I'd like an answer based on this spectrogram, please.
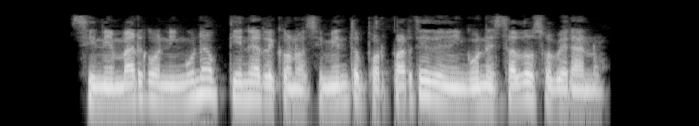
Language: Spanish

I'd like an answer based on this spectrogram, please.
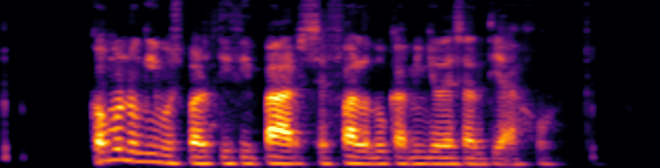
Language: Galician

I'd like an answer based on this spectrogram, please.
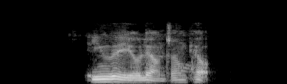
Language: Chinese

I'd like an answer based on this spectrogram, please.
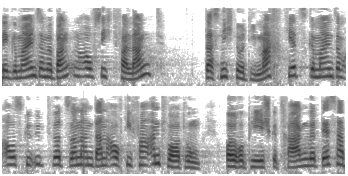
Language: German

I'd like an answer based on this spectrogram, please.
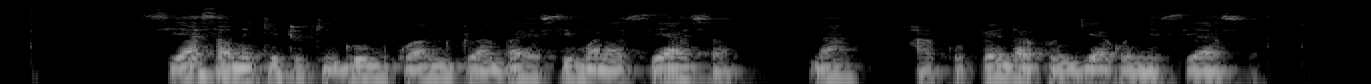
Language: Swahili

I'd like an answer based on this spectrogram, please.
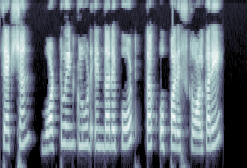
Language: Hindi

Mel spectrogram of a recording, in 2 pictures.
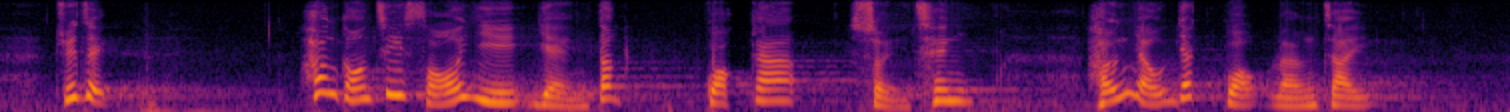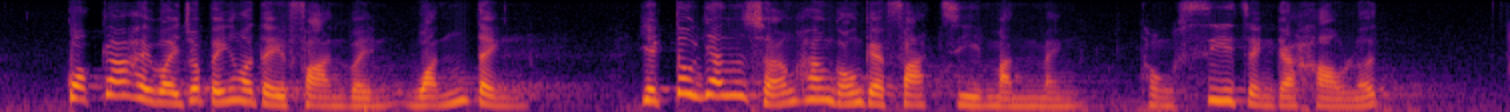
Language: Cantonese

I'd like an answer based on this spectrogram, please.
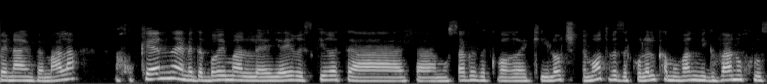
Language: Hebrew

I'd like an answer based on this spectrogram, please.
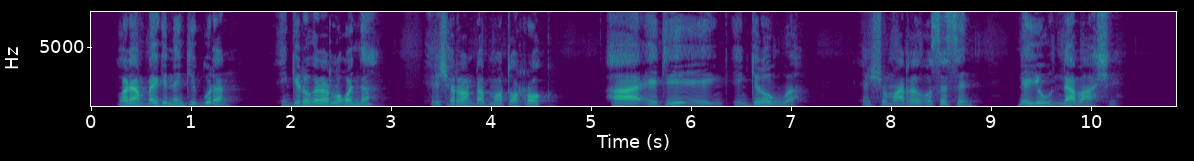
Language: Masai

